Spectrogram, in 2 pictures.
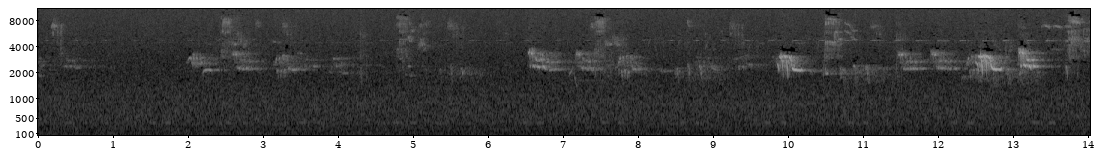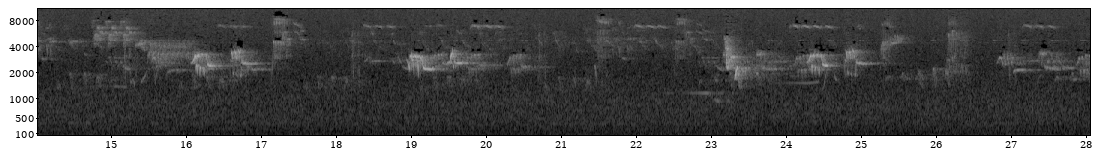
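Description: Faint bird song: short chirping phrases every second or two over a low background hiss.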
